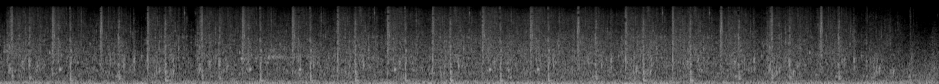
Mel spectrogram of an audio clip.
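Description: Quick footsteps patter on a stone floor.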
